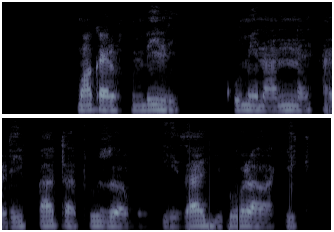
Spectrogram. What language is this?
Swahili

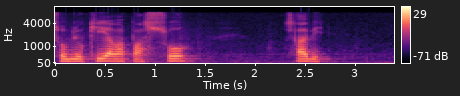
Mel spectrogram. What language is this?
Portuguese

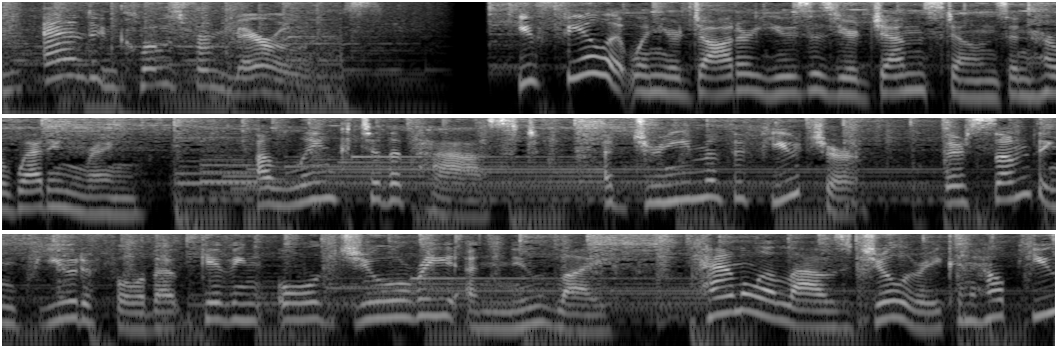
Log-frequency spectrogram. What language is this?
English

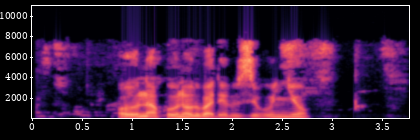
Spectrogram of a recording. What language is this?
Ganda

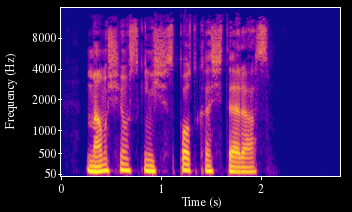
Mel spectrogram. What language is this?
Polish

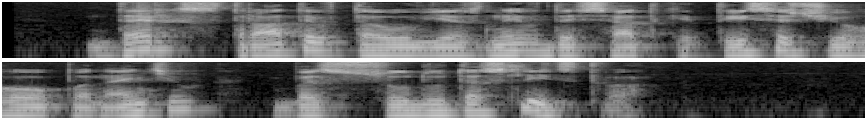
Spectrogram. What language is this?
Ukrainian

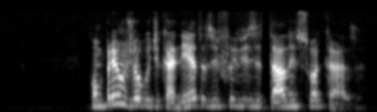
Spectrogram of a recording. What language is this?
Portuguese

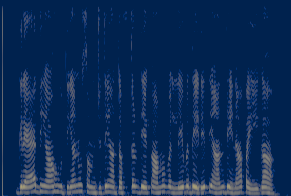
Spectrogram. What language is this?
Punjabi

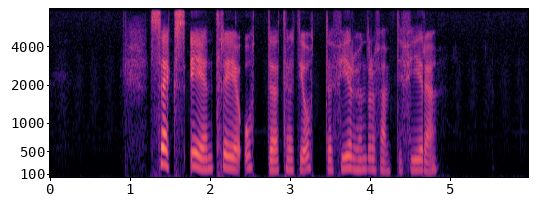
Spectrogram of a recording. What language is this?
Norwegian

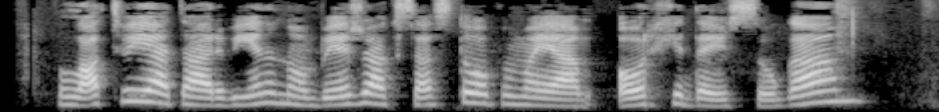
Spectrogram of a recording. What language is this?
Latvian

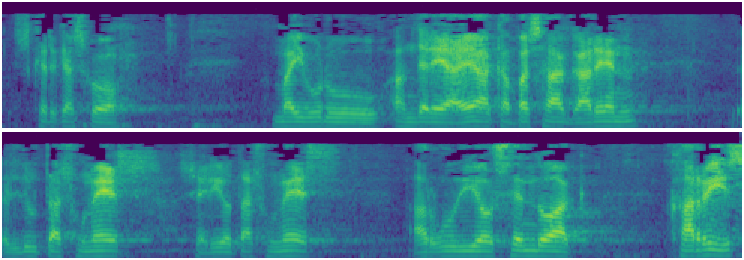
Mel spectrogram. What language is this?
Basque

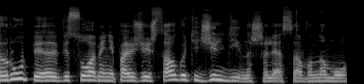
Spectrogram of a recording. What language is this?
Lithuanian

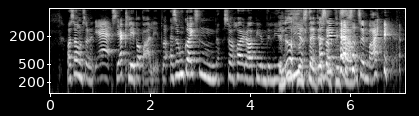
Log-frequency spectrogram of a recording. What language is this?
Danish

